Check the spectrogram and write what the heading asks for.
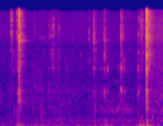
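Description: Plastic clicks and light knocks from the ratcheting joints and parts of a Transformers Jazz action figure being handled and transformed: a few scattered sharp clicks, the loudest near the end.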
